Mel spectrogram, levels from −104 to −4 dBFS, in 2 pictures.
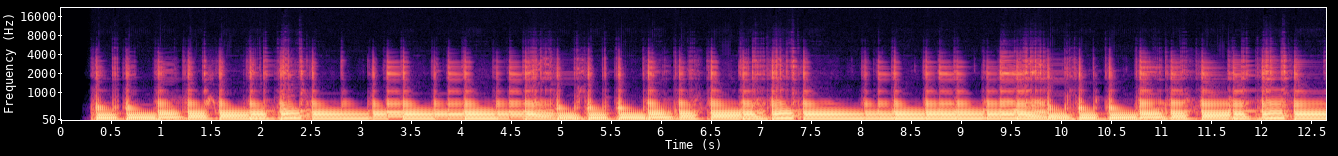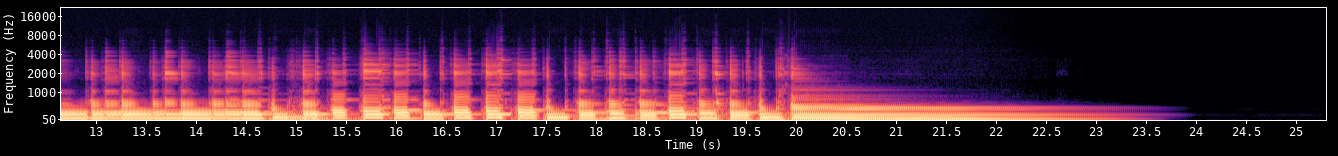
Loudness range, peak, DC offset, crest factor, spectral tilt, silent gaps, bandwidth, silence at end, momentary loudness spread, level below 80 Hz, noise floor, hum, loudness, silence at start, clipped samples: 3 LU; 0 dBFS; under 0.1%; 10 dB; -12 dB/octave; none; 4.6 kHz; 2.3 s; 4 LU; -18 dBFS; under -90 dBFS; 50 Hz at -30 dBFS; -12 LUFS; 0.3 s; under 0.1%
